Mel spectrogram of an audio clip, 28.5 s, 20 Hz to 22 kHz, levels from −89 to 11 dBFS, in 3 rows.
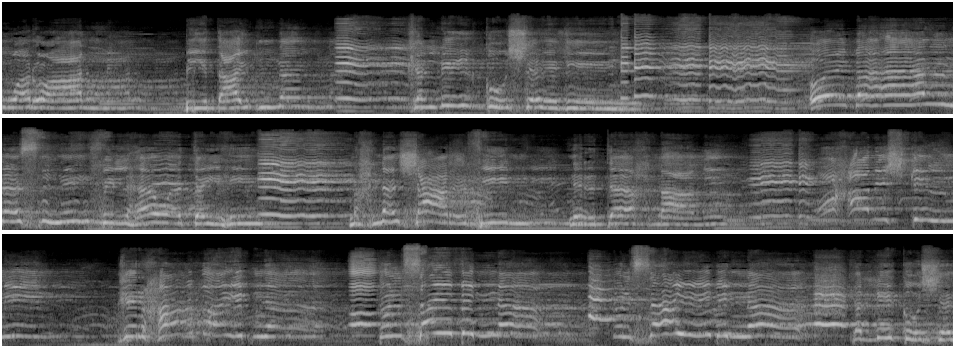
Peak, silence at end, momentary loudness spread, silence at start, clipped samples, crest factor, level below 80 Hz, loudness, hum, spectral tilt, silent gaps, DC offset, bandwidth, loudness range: -4 dBFS; 0 s; 9 LU; 0 s; under 0.1%; 20 dB; -54 dBFS; -23 LUFS; none; -2.5 dB/octave; none; under 0.1%; 14.5 kHz; 5 LU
